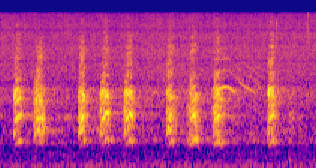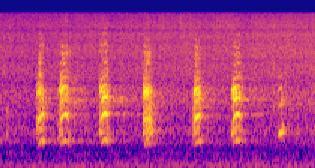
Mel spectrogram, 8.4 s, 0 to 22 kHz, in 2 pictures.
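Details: Elk in a street fight in Evergreen, Colorado, on October 19, 2018: a steady run of short, harsh, barking grunts, roughly two per second and in loose pairs, over a low rumbling background.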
